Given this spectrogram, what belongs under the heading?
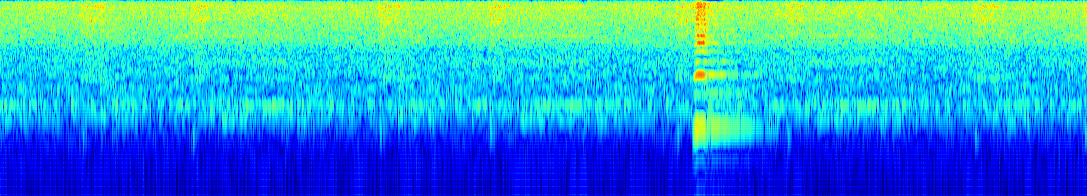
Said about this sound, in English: We've got a heavy train today. Yeah, I can hear her talking.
